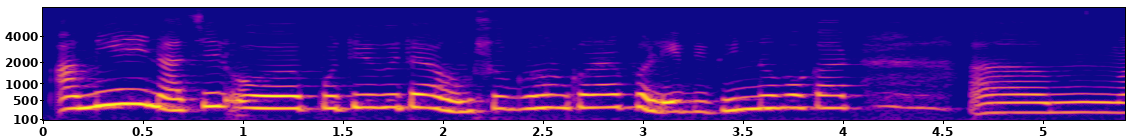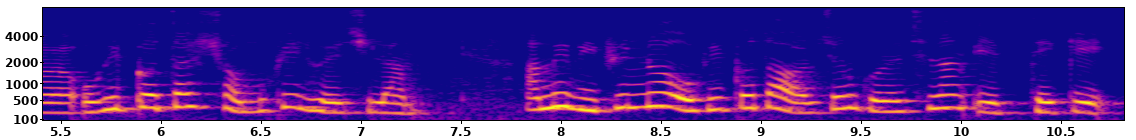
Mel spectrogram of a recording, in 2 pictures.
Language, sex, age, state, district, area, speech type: Bengali, male, 18-30, West Bengal, Jalpaiguri, rural, spontaneous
